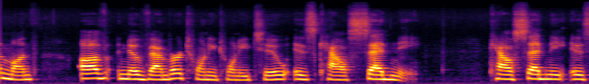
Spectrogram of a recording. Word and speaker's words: chalcedony: where in the month of November 2022 is Cal Sydney Cal Sydney is spelled I'm going to spell it because people always ask me to spell it c h a l c e d o n y chalcedony it's a nurturing Stone chalcedony promotes Brotherhood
